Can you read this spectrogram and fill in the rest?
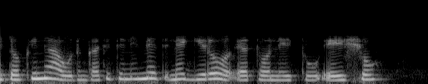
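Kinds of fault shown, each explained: GSM full-rate codec: The speech was carried through the original GSM mobile codec, which models the vocal tract as a filter and drives it with a coarse train of regularly spaced pulses, keeping only one excitation sample in three. The damage fits a stream of about 13 kbps. The result is a plainly audible buzzy, gravelly roughness throughout, confined to a telephone band of about 150 Hz to 3.4 kHz, with nothing above 3.7 kHz.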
